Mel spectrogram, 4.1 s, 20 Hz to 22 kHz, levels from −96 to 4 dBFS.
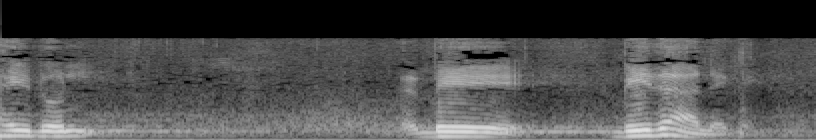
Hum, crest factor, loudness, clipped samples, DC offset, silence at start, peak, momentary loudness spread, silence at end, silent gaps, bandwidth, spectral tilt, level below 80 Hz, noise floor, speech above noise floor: none; 16 dB; -17 LUFS; under 0.1%; 1%; 0 s; -4 dBFS; 23 LU; 0.05 s; none; 7.4 kHz; -6.5 dB/octave; -56 dBFS; -38 dBFS; 22 dB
